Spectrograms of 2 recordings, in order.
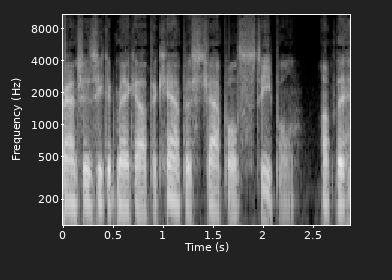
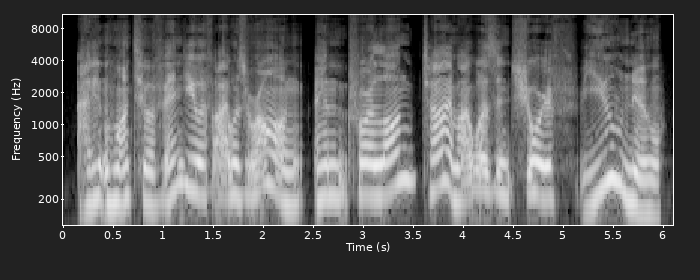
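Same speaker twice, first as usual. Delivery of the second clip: high-pitched sister character voice; hesitant, high voice of an understanding sister; gentle sister; 4 dB louder than usual. Acted. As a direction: play her high, feeling her way carefully.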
